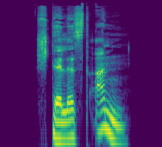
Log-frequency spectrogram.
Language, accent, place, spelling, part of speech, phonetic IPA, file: German, Germany, Berlin, stellest an, verb, [ˌʃtɛləst ˈan], De-stellest an.ogg
- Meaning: second-person singular subjunctive I of anstellen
